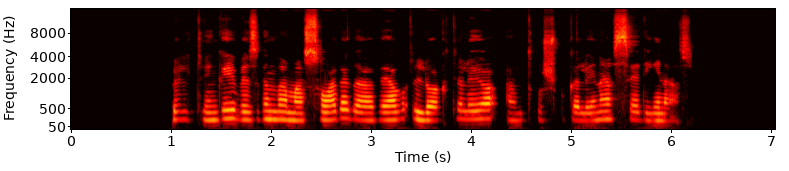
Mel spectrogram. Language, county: Lithuanian, Klaipėda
